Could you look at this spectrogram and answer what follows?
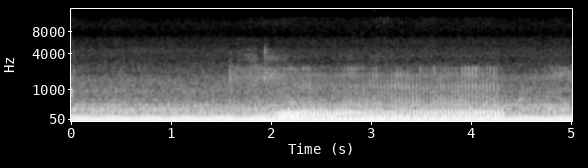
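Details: A sleeping female Staffordshire terrier gives a low, rumbling snore with a buzzing, fluttering quality over a steady background hum. Dog snoring.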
